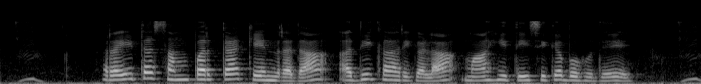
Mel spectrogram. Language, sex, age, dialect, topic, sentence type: Kannada, female, 36-40, Mysore Kannada, agriculture, question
